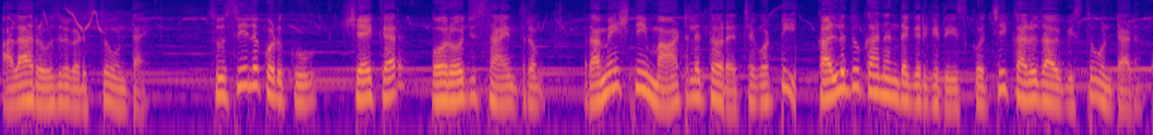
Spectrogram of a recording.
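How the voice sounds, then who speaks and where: A man's voice: medium pitch, very animated, brisk, darkish tone, soft background music. A man narrating a scripted moral story as storyteller.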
